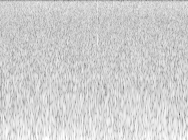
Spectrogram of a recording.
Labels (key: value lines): label: ambient
recorder: HydroMoth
